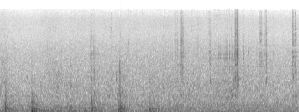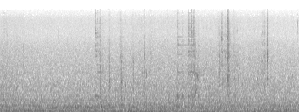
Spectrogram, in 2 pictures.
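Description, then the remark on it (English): Scattered mechanical clicks and light metallic clunks as an outboard boat motor is handled and inspected, over a steady low ambient hiss with no talking. “We haven't tried the engine on this one yet. Check the outboard motor.”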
